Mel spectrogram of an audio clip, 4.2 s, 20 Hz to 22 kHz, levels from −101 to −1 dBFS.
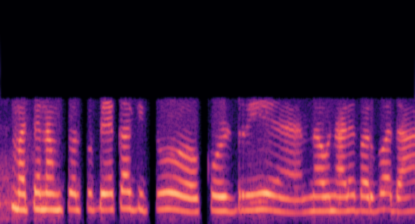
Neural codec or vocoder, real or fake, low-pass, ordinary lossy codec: none; real; 3.6 kHz; none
